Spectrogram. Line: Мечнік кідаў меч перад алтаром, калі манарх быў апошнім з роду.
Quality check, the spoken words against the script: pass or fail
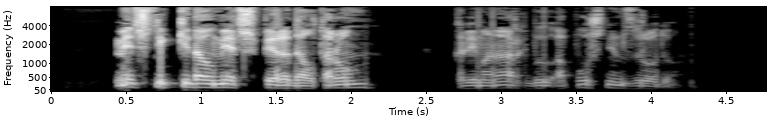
pass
